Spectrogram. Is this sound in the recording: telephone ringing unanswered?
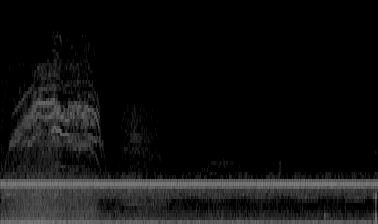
no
